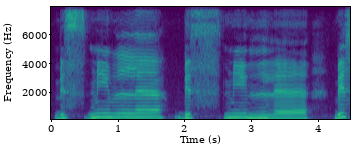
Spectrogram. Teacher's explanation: जब हम पढ़े तो सीति की आवाज क्लियर आनी है · جیسے ہم تسمیہ میں پڑھتے ہیں نا، بسم اللہ بسم اللہ، بس میں سین جب ہم پڑھ رہے ہیں تو سیٹی کی آواز کلیئر آنی ہے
